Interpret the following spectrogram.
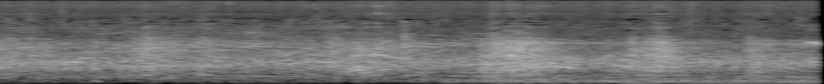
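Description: Faint voices talking in the background, with two short rushes of noise in the second half.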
